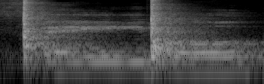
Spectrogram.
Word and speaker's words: fable: Now the thing is, we don't hear that L, we don't have hear that E with the L-E.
